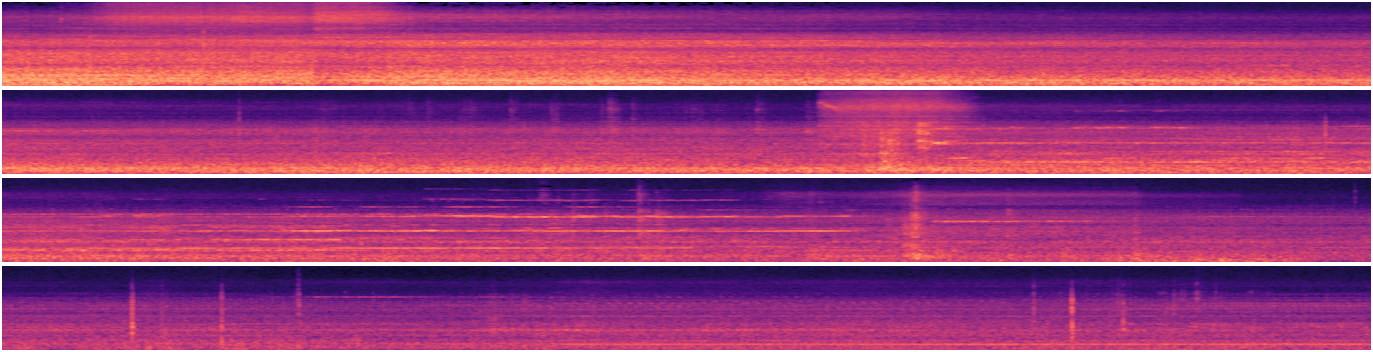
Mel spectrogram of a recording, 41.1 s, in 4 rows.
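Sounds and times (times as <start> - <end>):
locomotive engine hum: 0.0 - 41.0
short hiss: 16.4 - 17.4
wheels squealing: 16.5 - 30.2, 32.9 - 34.8.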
